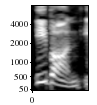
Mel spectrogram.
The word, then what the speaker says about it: Ebon: Ebon. E-B-O-N.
